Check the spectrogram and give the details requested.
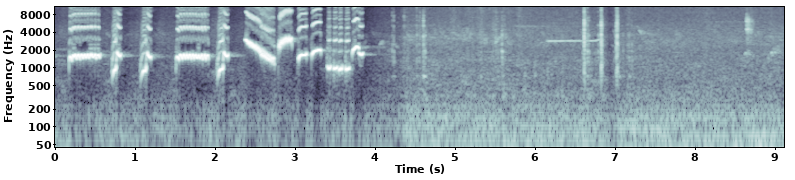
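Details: White-rumped shama fighter song, used to make captive young birds more responsive and aggressive: loud, rich whistled phrases with strong overtones, some rising and falling, packed into the first four seconds, then only quiet background hiss with a few faint clicks.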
